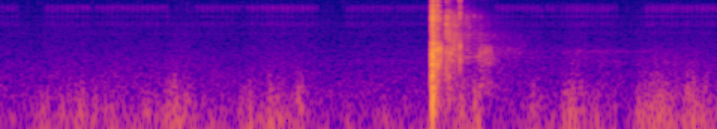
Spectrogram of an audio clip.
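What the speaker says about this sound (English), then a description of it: "let's shoot some across the chronograph here" An old rifle cartridge is fired across a chronograph during ammunition testing, producing a single loud, sharp gunshot with a short decaying echo against quiet outdoor background noise.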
